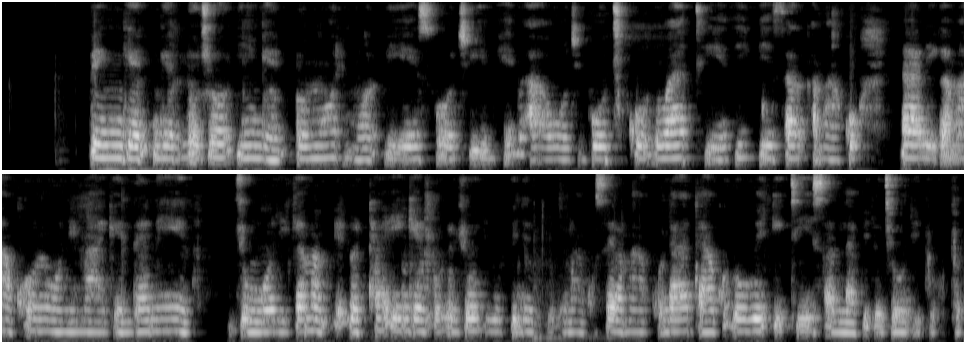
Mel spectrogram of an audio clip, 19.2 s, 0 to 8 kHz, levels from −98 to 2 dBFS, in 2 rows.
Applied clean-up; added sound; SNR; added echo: neural mask model DeepFilterNet 3.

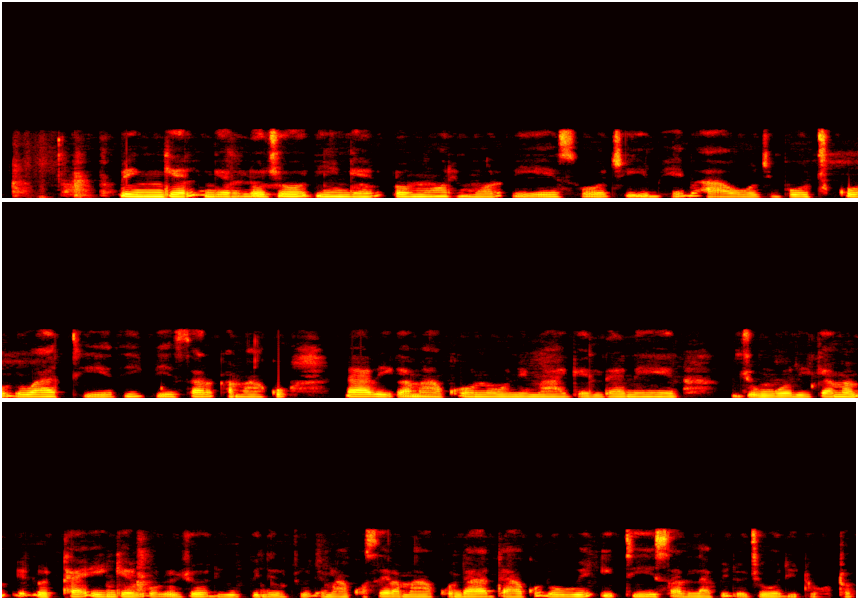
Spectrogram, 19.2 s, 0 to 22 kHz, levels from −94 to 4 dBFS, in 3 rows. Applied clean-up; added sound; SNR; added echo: none; none; none; none.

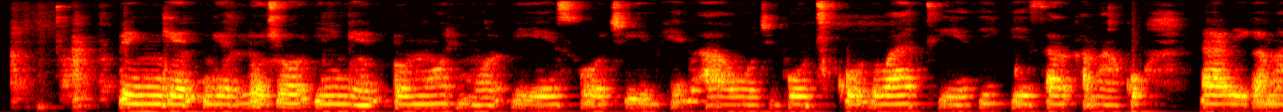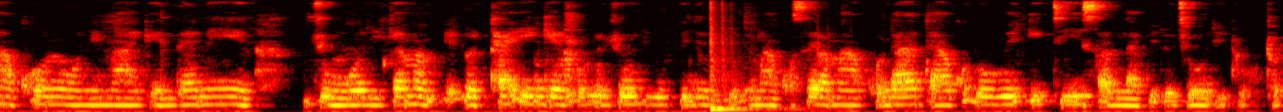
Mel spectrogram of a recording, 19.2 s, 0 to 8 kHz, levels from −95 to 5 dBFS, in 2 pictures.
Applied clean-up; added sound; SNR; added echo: none; Thump, thud; 4 dB; reverberation time 0.2 s.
